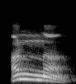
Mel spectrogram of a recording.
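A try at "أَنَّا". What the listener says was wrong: আন্না হবে না, আন একালি গুণনা করতে হবে। এখানে নুন, নুন, জি, নুন এবং মিমের উপরে তাজদিদ থাকলে গুণনা করা ওয়াজিব। একালি পরিমাণ গুণনা করে পড়তে হবে।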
